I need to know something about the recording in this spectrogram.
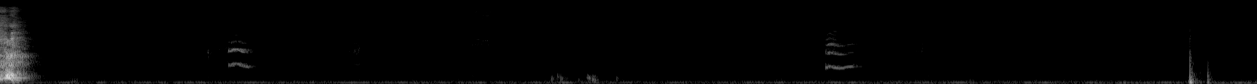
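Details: Domestic cat crying in response to a person coughing indoors: a loud cough opens, then two short, falling, tonal meows follow around the second and eighth seconds, with a sharp click near the end and a low hum throughout.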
